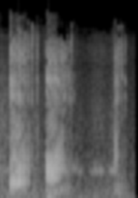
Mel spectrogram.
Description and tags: fart poot gas flatulence flatulation
fart, flatulation, flatulence, gas, poot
